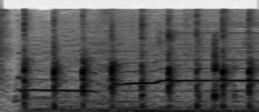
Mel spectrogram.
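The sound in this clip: One person claps hands nine times in a steady, even rhythm in applause, each clap sharp and bright, with a faint sustained tone behind.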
